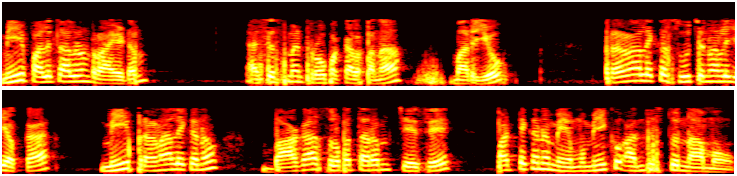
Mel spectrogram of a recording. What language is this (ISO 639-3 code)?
tel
